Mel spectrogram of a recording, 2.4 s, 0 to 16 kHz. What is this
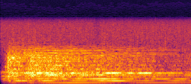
100 Lofi Defy Tonal Melody 03
Lofi Defy tonal melody 3
100BPM, Defy, Destruction, kit, Lofi, remix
